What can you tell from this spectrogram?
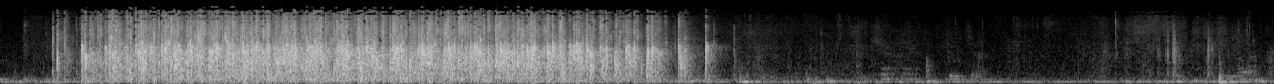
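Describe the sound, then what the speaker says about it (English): An audience at a county legislative meeting gives a loud round of applause for DMV staff for about six seconds, then it fades into quiet room noise with faint shuffling. "I just want to give a big round of applause to these two and all of my DMV staff"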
